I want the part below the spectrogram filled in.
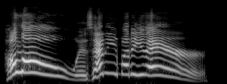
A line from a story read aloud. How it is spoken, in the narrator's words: I called out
